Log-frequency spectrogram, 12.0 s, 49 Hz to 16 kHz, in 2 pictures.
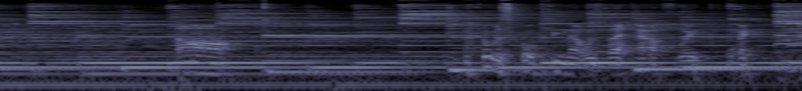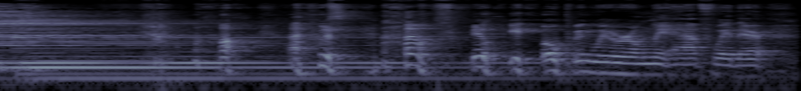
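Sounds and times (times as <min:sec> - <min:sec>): picked electric guitar notes: 0:00.0 - 0:10.4.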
